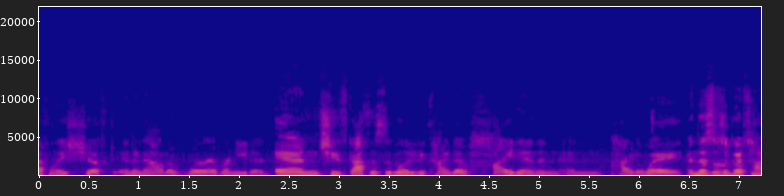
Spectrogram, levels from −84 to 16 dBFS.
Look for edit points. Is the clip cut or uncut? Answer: uncut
